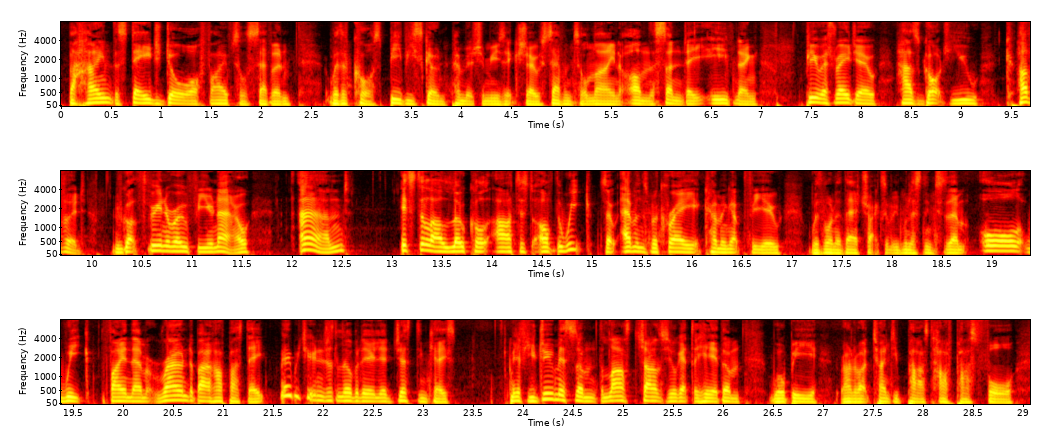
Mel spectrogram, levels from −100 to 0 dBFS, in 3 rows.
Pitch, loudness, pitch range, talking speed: 125 Hz, -25 LUFS, 110-145 Hz, 225 wpm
